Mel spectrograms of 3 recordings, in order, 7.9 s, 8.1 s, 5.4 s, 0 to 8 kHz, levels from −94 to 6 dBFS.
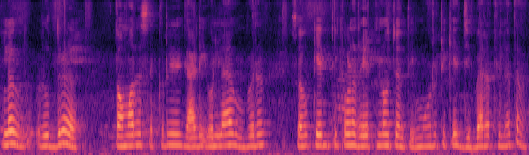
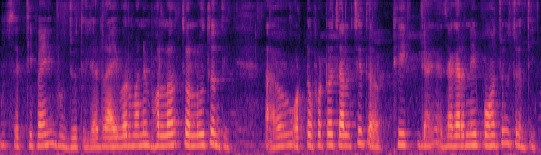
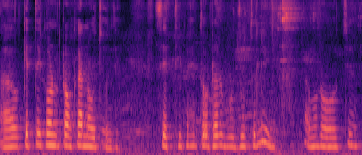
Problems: background conversations at intervals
